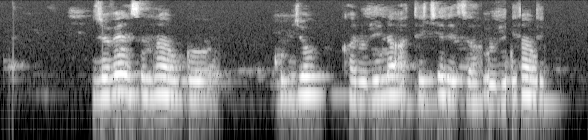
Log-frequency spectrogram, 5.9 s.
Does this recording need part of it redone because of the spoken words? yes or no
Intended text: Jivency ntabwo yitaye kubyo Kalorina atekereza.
yes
